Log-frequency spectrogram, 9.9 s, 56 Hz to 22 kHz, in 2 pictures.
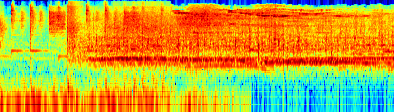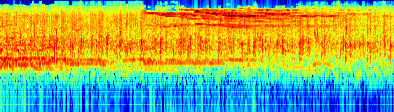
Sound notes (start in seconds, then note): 1.4 audience applauding; 2.2 chimes tinkling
